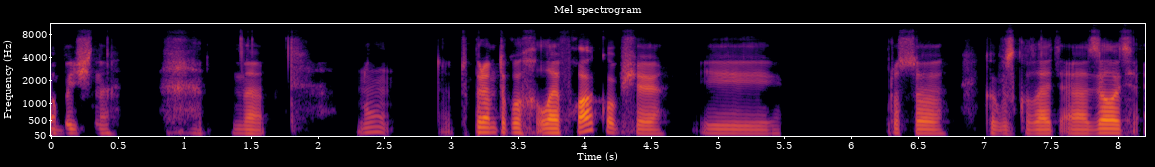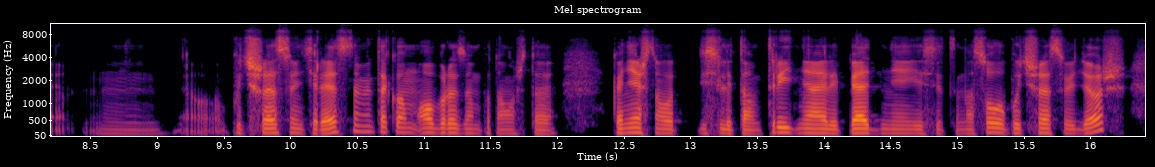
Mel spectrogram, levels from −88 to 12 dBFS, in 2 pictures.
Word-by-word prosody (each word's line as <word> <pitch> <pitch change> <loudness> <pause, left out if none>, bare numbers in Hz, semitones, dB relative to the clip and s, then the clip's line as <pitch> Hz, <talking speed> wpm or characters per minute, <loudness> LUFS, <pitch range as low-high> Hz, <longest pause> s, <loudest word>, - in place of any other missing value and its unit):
обычно. 115 -1 -5 0.9
Да, 110 -2 -5 0.7
ну 145 +1 -12 0.4
это - - -17
прям 140 -1 +3
такой 135 -1 -1
х - - -8
лайфхак 130 0 +4
вообще. 110 -2 -1 0.3
И 110 -2 -8 0.8
просто, 115 -2 -3 0.3
как 110 - -9
бы 110 - -7
сказать, 110 +2 -1
э 110 0 -2
сделать, 125 +1 +3 0.4
м, 105 -1 -20
э, - - -17 0.3
путешествие 130 +1 +4
интересным 150 +8 +1
таким 145 -3 -1
образом. 130 -2 0
Потому 110 +1 -9
что, 105 -1 -7 0.4
конечно, 135 0 +2
вот 120 -1 -2
если 120 -1 0
там 105 -1 -3
3 140 +7 +2
дня 125 -1 +3
или 115 -1 -1
5 125 -3 +6
дней, 115 -1 -6
если 110 0 -7
ты 110 - -16
на 110 0 -8
соло 135 +2 +2
путешествие 130 -2 0
идешь. - - +1
120 Hz, 145 wpm, -24 LUFS, 110-130 Hz, 0.9 s, 5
